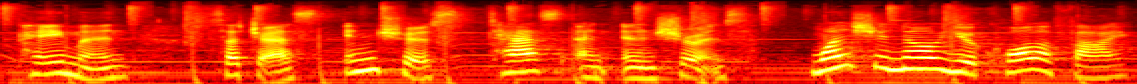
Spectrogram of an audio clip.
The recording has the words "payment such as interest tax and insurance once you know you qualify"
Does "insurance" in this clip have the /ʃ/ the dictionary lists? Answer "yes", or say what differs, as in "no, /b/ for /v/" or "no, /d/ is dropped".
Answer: yes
